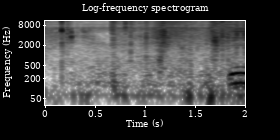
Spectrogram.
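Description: A few quiet footsteps on a forest floor of dry needles, twigs and moss.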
